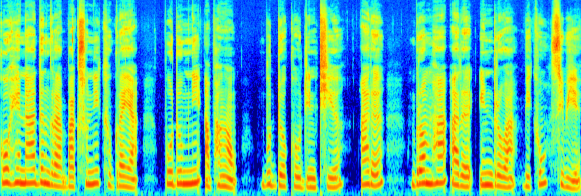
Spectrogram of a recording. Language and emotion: Bodo, neutral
